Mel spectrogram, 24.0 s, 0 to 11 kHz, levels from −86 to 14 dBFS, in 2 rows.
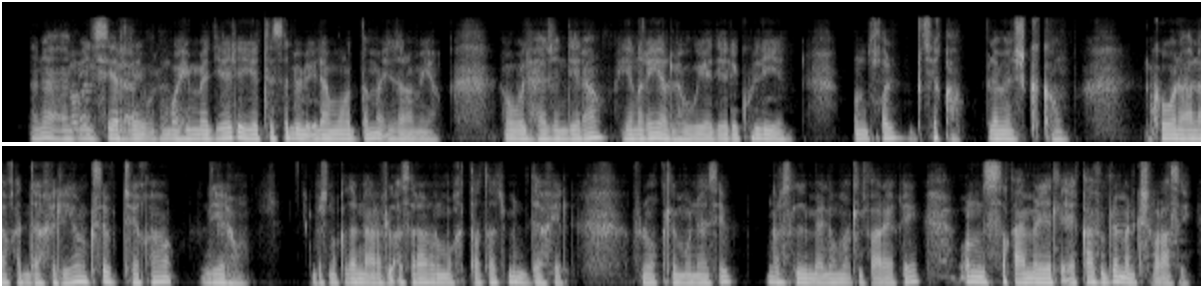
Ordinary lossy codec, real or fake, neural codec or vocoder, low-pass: AAC, 64 kbps; real; none; 7.2 kHz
